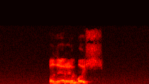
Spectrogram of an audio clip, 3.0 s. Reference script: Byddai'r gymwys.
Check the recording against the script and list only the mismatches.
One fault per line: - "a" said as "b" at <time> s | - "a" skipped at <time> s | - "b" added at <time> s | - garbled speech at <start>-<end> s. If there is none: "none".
none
